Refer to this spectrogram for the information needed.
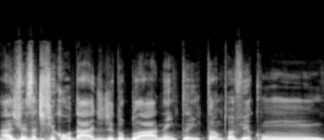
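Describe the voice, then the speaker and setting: The voice belongs to a man. Its pitch moves up and down in an ordinary way. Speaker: voice actor. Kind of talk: interview answer.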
